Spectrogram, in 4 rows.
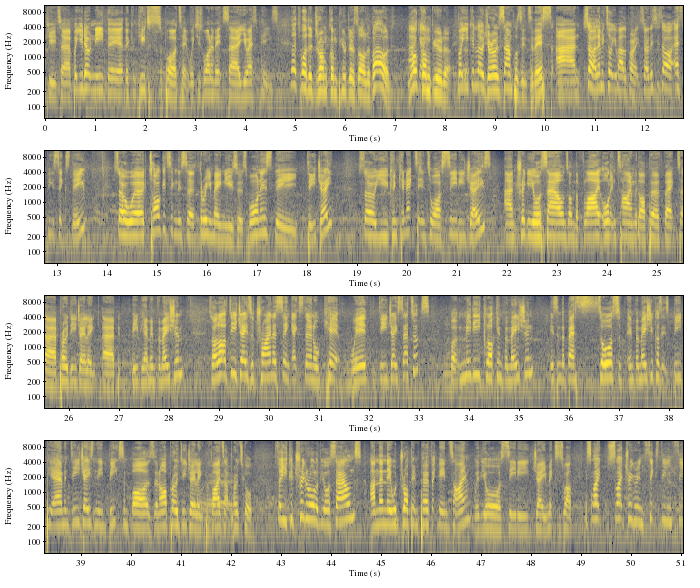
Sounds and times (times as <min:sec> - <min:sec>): Speech: 0:00.0 - 0:51.0.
